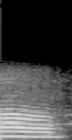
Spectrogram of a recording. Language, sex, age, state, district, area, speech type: Tamil, female, 18-30, Tamil Nadu, Ranipet, rural, conversation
